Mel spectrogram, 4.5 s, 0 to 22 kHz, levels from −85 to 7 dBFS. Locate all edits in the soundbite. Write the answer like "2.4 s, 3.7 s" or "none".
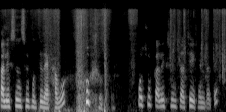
2.7 s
